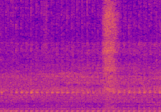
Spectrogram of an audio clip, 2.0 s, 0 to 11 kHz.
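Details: 2009 Yamaha Mio scooter, kick-started, idling: quick, even low thumping pulses at a steady rate with no misses, knocks or rattles; the engine and CVT sound smooth and the exhaust is not smoky, a normal healthy idle.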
